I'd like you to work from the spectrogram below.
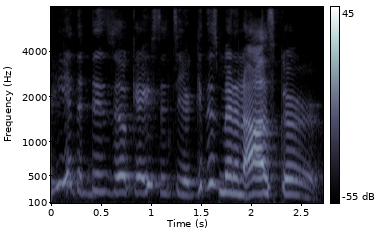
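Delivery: high-pitched gushing that builds loud; teasing mock awe. Real, not acted. Co-host hyping friend's single tear, gushing and teasing. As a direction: squeal over him like an award-worthy actor.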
